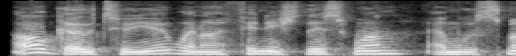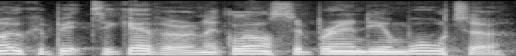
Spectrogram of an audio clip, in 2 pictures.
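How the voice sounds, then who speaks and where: A man's voice: a little high, brisk, a little mellow, dry recording, natural voice. A man playing a blustering country squire. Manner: blustering, rough country speech. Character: gruff, guilt-ridden male country squire.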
